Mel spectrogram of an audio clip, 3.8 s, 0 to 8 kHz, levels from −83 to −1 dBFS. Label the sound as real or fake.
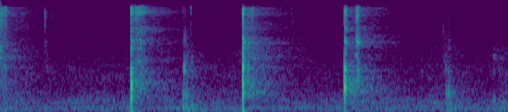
real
